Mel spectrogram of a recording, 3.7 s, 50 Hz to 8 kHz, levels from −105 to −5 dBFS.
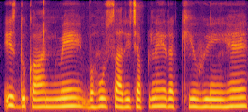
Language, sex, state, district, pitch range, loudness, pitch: Hindi, female, Uttar Pradesh, Lalitpur, 195-210 Hz, -18 LUFS, 200 Hz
